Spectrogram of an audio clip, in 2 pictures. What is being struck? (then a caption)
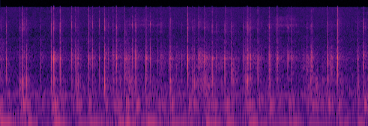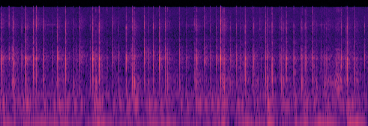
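Hard plastic keyboard wrist rest. Fingertips and short nails of both hands tap quickly across a long, flat, solid white hard-plastic keyboard wrist rest. The result is a dense run of short, dry clicks and knocks with almost no ring, over a steady low hum.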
